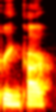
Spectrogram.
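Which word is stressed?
green. The word green gets the higher pitch. The speaker calls it wrong. "We don't say green car"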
